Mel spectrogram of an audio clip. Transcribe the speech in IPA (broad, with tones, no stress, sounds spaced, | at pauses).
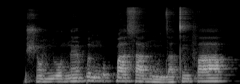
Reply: ʃ ɔ̃˧ ɲ oː˧ n ɛ̃˦ ɓ ə˧ ŋ o˧ k͡p a˦ s a˧ ŋ ũ˨ d a˧ t ĩ˧ f aː˦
